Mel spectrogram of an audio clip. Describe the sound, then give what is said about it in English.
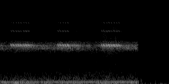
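Crickets chirp in a steady, shrill trill with three pulsing swells over a low hum, then cut off abruptly into near silence. “Crickets exit stage left.”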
